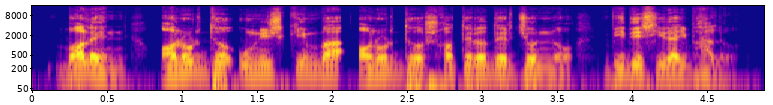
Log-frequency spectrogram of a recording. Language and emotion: Bengali, neutral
